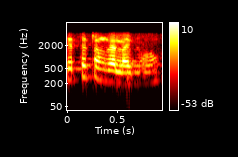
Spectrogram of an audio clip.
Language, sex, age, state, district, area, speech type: Odia, female, 30-45, Odisha, Boudh, rural, conversation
